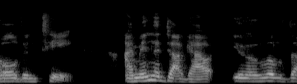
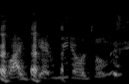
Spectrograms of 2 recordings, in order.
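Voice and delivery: mock wail; 12 semitones higher, 6 dB quieter, much faster than usual. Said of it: "I'd be screaming".

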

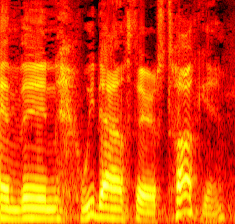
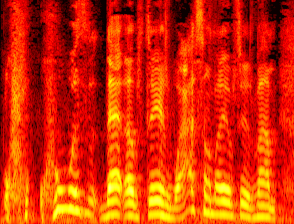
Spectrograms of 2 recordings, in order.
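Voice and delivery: higher-pitched, rushed disbelieving questions; retold alarmed questioning; 6 semitones higher, faster than usual. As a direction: fire off baffled questions, mildly acted out. Retold alarmed questioning about noises upstairs.

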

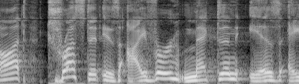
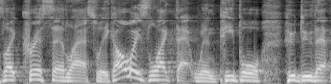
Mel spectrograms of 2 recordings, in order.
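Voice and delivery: usual speaking voice

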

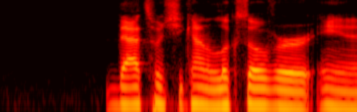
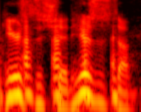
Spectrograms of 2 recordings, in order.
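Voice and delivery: higher, louder mock insistence; pushy urging; 5 semitones higher, 5 dB louder than usual. Imitating woman shoving the candle at her friend, pushy. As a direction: press it on them eagerly. Acting Joan pushing candle on Annie.

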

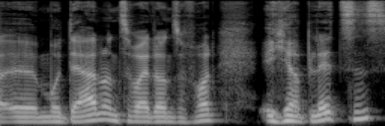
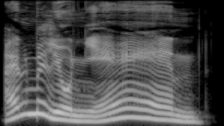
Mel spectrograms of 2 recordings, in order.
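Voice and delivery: game show host; 4 semitones higher, 6 dB louder, much slower than usual. Retold or imitated. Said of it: "Takeshis Castle?".

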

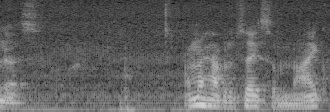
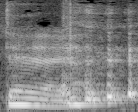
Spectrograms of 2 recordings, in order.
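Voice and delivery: laughing dang; 2 semitones higher, 9 dB louder than usual. Retold or imitated. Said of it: "And you're like".

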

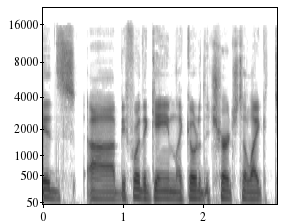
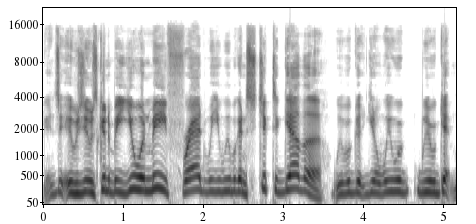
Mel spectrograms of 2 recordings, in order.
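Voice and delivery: high, fast, pleading whine; Clint Howard pleading; 10 semitones higher, faster than usual. Retold or imitated. Clint Howard pleading to Fred, high whine. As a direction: beg your only friend not to leave. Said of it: "he's like".

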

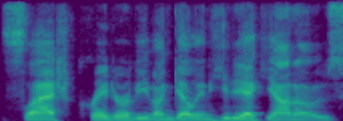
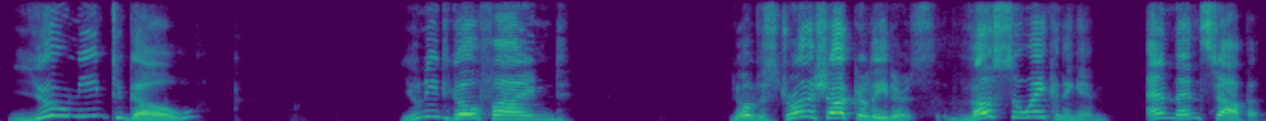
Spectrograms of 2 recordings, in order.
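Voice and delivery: high, swooping pronouncements; stagey mission briefing with exaggerated pitch swoops; imitated doctor; 7 semitones higher than usual. Doctor gives mission in retelling.

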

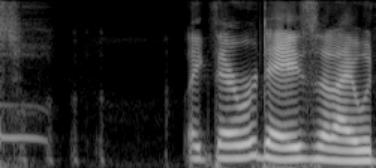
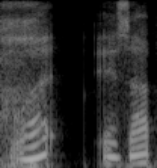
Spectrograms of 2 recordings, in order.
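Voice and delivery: soft puzzled mom; 4 semitones higher, 10 dB quieter than usual. Retold or imitated. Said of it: "she'd be like".

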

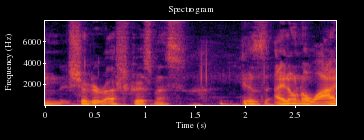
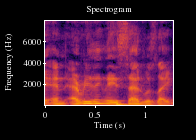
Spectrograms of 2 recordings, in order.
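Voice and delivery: usual speaking voice

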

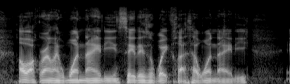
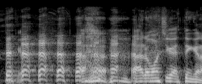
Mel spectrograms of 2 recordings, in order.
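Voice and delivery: slow, higher, laughing through the words; 8 semitones higher, slower than usual. Real, not acted. Host disclaims his meth jokes to listeners, laughing.

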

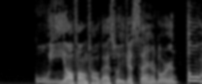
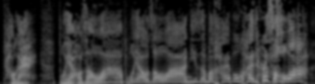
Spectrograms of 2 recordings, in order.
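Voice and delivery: calling after him; 6 semitones higher than usual. Acted. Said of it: "这得喊呢".

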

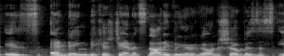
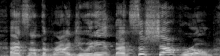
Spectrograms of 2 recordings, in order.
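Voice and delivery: high, loud scolding; exasperated yell; 9 semitones higher, 3 dB louder than usual. Retold or imitated. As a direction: snap at him like an idiot. Gangster scolding Adolfo.

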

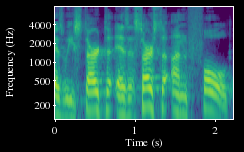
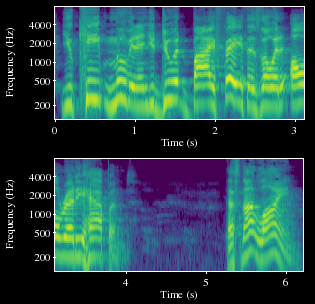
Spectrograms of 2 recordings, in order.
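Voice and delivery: louder, rising exhortation to step out in faith; preaching at full force; 5 semitones higher, 4 dB louder than usual. Acted. Pastor urging his congregation, preaching full force. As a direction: drive it home to the congregation, louder and higher.

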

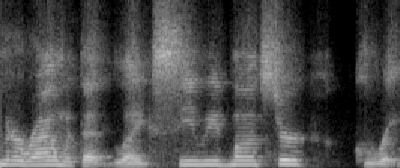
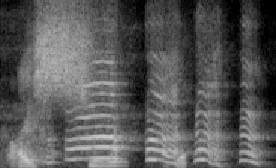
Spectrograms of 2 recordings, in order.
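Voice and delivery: laughing; slower than usual. Real, not acted. Recalling laughing at the scene.

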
